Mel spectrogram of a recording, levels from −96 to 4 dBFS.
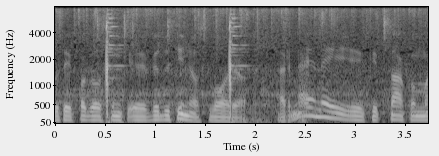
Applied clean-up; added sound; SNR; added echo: none; Shatter / Hammer + Bathtub (filling or washing); 1 dB; none.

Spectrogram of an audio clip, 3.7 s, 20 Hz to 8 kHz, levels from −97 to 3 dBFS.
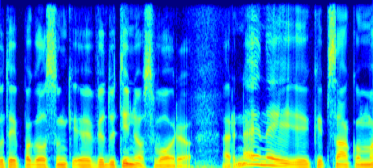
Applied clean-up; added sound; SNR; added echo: none; none; none; none.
